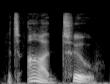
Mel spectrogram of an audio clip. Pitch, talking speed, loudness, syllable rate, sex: 110 Hz, 165 wpm, -16 LUFS, 3.8 syllables/s, male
